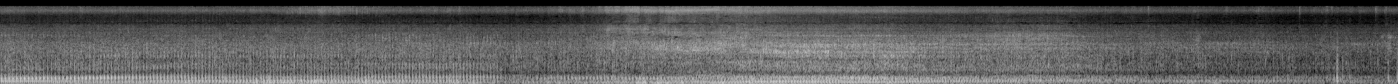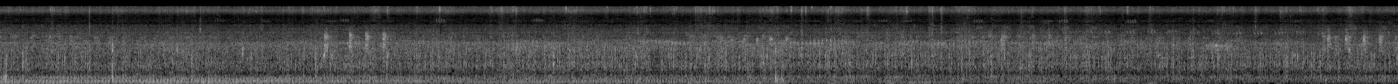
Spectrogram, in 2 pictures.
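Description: Heavy rain pours down and splashes on a wet street outdoors.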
